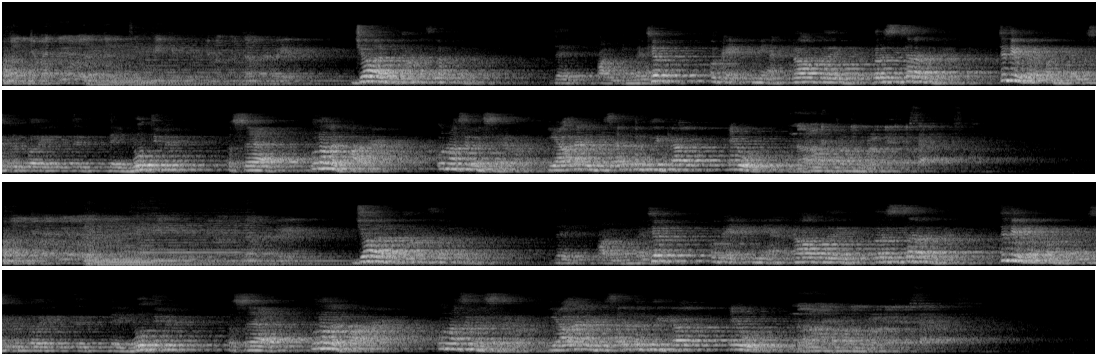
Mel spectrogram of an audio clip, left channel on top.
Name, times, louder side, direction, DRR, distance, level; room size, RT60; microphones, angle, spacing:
voice 1, 0.0-2.9 18.8-20.8, left 1 dB, 35° left, -2 dB, 0.5 m, -35 dB
sound 1, 0.8-5.6, right 5 dB, 85° right, 0.4 m, -36 dB
voice 2, 3.5-4.7 5.5-6.7 7.1-9.5 10.0-12.7 13.2-13.7 14.0-14.8 15.3-17.9 18.2-18.6 18.9-19.7, left 1 dB, 85° left, -3 dB, 0.7 m, -24 dB
4.3 x 2.3 x 3.7 m, 2.3 s
head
